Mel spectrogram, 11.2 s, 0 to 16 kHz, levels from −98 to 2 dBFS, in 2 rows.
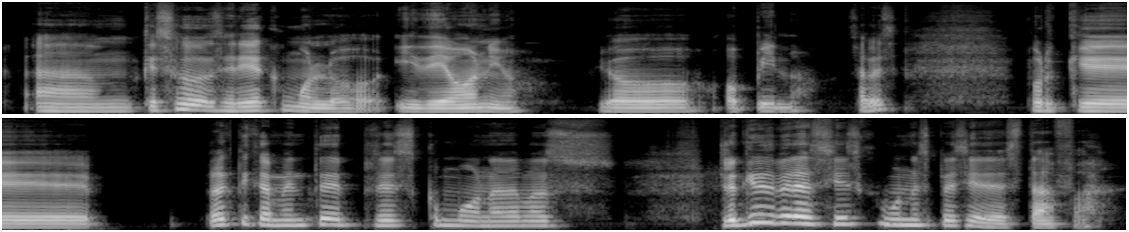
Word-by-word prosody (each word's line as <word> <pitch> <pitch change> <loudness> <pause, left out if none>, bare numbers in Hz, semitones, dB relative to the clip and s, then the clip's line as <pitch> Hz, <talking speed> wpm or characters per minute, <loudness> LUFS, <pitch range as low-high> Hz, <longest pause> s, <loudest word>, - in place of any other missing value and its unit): Am, 115 -1 -2
que 135 - -4
eso 150 0 +2
sería 130 +1 +3
como 135 -4 -3
lo 100 -2 -2
idóneo, 105 +1 +2 0.3
yo 110 +1 +1
opino, 115 +3 -6
¿sabes?, - - -4 0.6
porque, 110 -2 +2 0.5
prácticamente, 180 0 +1
pues, 175 -1 -14
es 165 -1 -2
como 165 -3 -4
nada 150 +1 -2
más 155 0 -7 0.5
si - - -4
lo - - +8
quieres 255 +7 +3
ver 235 -1 +7
así, 210 -2 +4
es 205 0 -2
como 200 -3 -4
una 180 - +1
especie 160 -4 -2
de 115 - +1
estafa. 105 0 -4
125 Hz, 150 wpm, -25 LUFS, 110-170 Hz, 0.6 s, lo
